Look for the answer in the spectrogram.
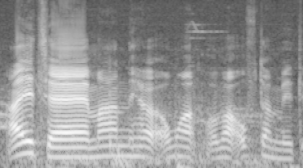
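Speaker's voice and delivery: loud exasperated shout; frustrated yell. Real, not acted. Player yelling at game death.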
